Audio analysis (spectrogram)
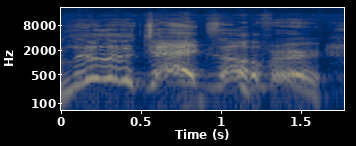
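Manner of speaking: high, loud, drawn-out call. Retold or imitated. Calls up Lulu that the dog is over, shouting. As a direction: holler the news, stretching the words.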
